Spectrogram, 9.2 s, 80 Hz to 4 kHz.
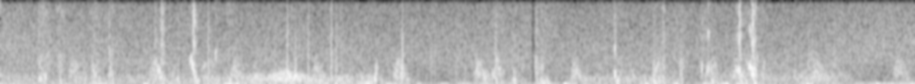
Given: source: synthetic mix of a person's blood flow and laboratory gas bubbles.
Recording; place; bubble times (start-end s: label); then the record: Doppler ultrasound of blood flow; subclavian vein
0.36-0.50 s: bubbles
0.55-0.64 s: bubbles
0.71-1.15 s: bubbles
1.50-1.84 s: bubbles
1.87-2.20 s: bubbles
2.25-2.34 s: bubbles
4.81-4.87 s: bubbles
4.89-5.07 s: bubbles
5.10-5.18 s: bubbles
5.33-5.53 s: bubbles
6.11-6.37 s: bubbles
6.51-6.73 s: bubbles
6.76-6.84 s: bubbles
6.97-7.21 s: bubbles
7.26-7.67 s: bubbles
From the record:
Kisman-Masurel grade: 232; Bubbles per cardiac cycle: several, 3 to 8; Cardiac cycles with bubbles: 50 to 99%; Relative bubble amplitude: moderate (0.250 to 0.450); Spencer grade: 3 (all of the cardiac periods contain showers or single bubble signals, but not dominating or overriding the cardiac motion signals); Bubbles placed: anywhere in the cardiac cycle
